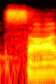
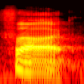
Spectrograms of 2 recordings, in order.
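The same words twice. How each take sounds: First: The first consonant is a sharp, hissing s. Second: The first consonant is a soft, lisped th. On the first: The speaker calls it wrong. "ये सा नहीं" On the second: The speaker calls it right. "बल्कि सा"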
